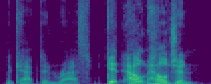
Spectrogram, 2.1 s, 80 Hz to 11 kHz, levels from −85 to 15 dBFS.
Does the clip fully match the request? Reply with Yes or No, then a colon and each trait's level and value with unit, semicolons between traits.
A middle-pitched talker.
No: low, 130 Hz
